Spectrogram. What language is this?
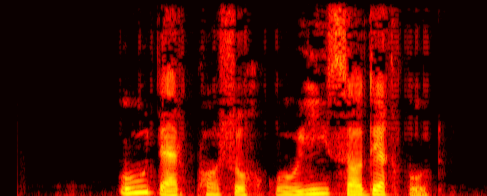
Persian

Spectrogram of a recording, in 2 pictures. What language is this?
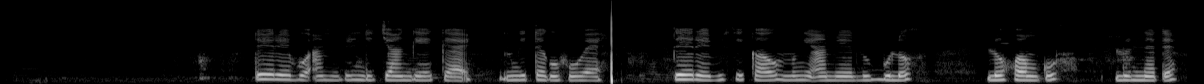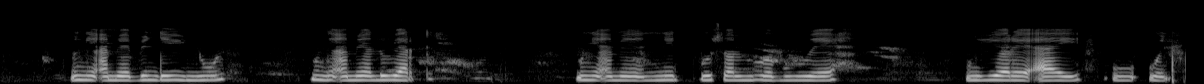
Wolof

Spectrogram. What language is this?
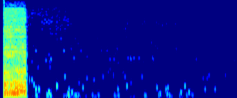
Chinese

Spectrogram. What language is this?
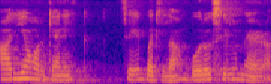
Konkani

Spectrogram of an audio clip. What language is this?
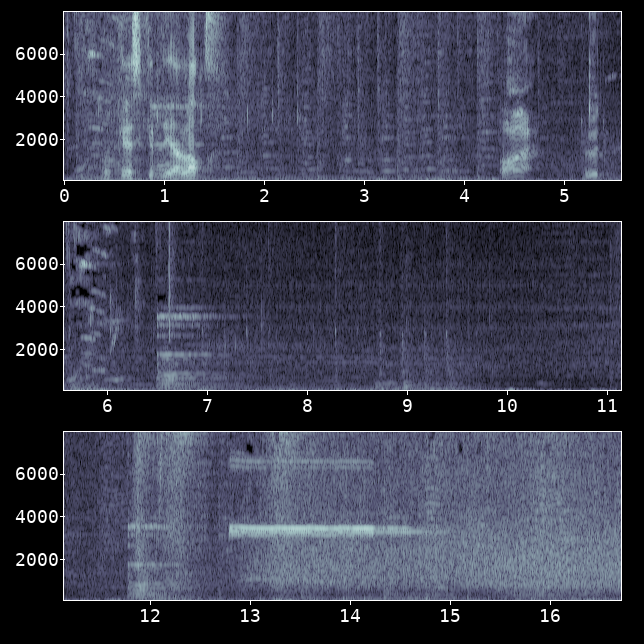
Indonesian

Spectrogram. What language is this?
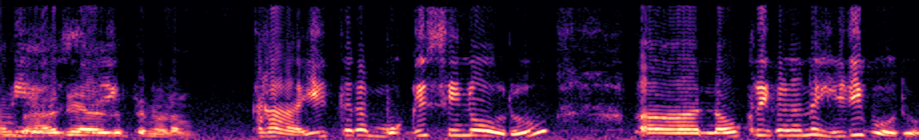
Kannada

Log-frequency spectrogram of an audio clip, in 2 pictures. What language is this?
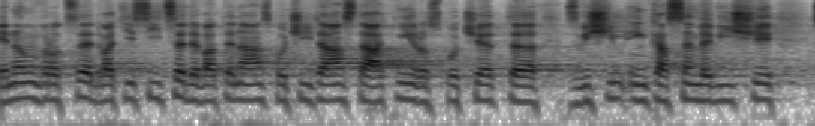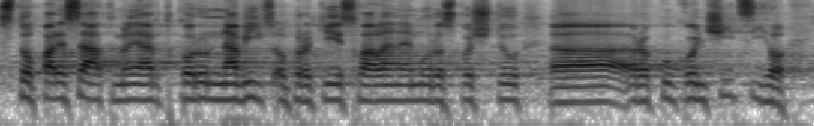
Czech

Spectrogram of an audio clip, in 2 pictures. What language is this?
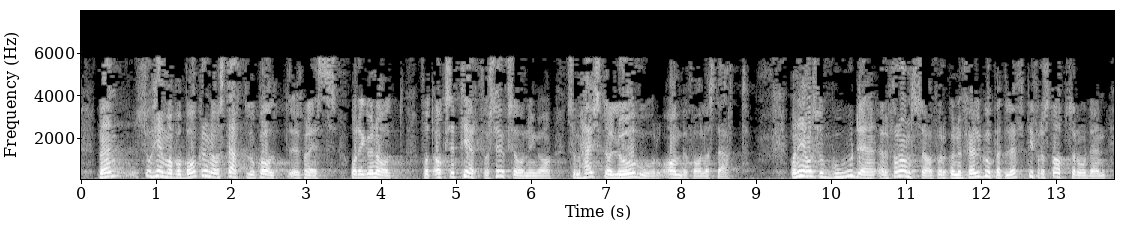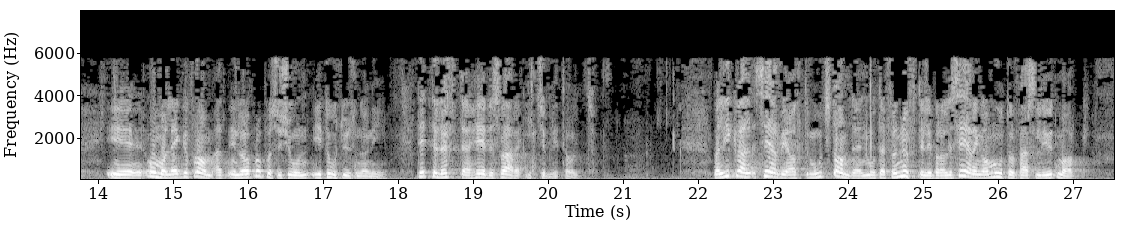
Norwegian Nynorsk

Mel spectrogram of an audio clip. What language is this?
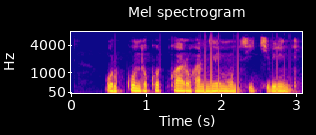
Kinyarwanda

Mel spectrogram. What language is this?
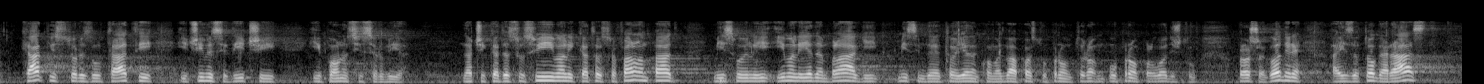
Serbian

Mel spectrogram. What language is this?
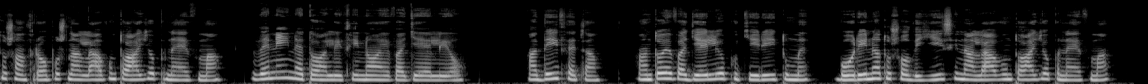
Greek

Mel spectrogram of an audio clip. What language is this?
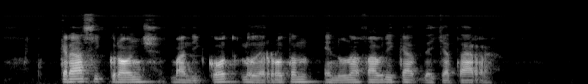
Spanish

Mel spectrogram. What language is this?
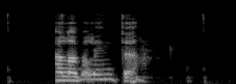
Catalan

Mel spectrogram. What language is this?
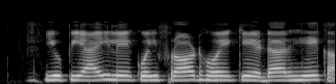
Chhattisgarhi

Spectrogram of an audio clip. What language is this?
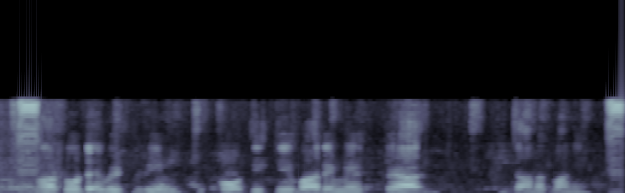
Bhojpuri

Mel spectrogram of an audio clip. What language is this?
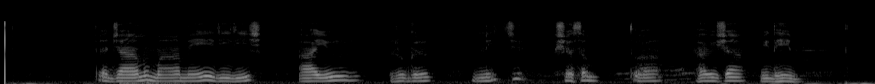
Sanskrit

